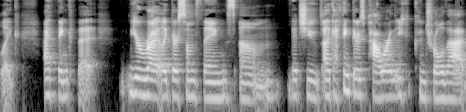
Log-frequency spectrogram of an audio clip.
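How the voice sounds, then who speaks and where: In an ordinary speaking voice, a woman with a Canadian accent talks at a moderate pace and a medium pitch. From rural Canada. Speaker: country singer. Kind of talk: interview.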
